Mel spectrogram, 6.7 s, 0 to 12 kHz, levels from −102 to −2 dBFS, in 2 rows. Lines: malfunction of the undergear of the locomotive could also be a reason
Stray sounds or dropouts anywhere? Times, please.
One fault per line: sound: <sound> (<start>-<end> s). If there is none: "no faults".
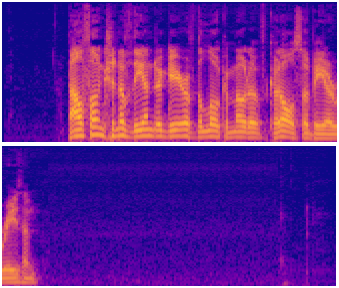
no faults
